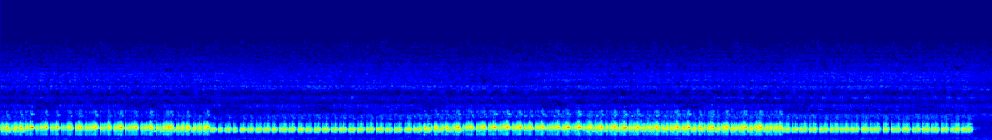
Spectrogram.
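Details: Frogs calling after dark in a long, unbroken chorus of fast rattling pulses, the band narrowing and widening as callers drop in and out, ending abruptly in silence.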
